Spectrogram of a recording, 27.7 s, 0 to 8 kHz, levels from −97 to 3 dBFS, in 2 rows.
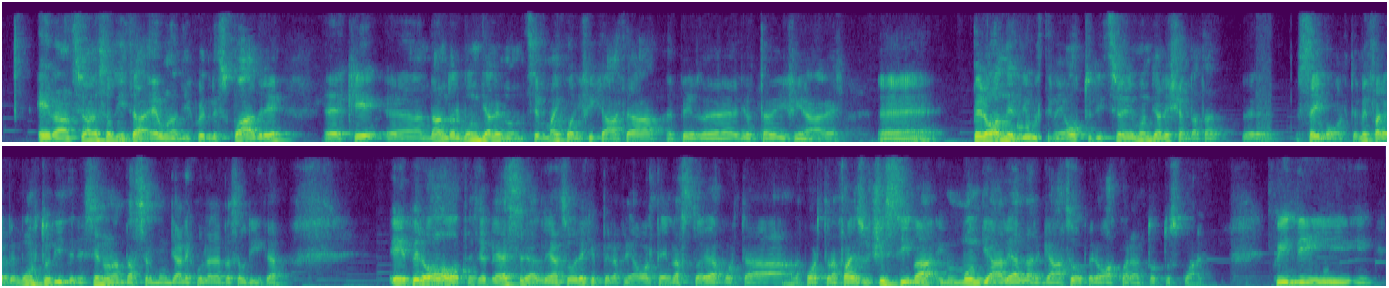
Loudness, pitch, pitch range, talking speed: -19 LUFS, 140 Hz, 130-155 Hz, 170 wpm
